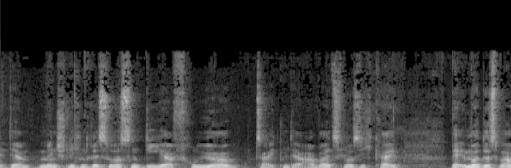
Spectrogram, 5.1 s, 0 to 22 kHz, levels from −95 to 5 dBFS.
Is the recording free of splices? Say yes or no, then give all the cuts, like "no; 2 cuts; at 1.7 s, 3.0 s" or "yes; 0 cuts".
no; 1 cut; at 2.5 s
